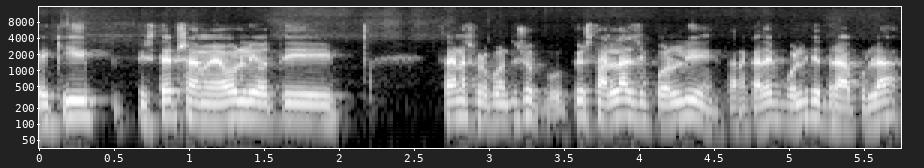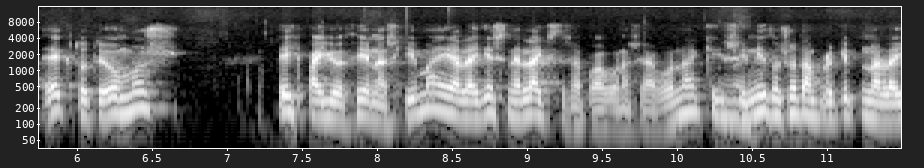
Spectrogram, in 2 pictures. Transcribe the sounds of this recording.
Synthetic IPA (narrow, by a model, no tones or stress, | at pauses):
e̞cipist̪e̞psɐme̞o̞lio̞t̪i | θɐe̞nɐspɾo̞pont̪isoo̰piçoθɐlɐzipo̞liθɐnɐkɐt̪e̞vipo̞lit̪ind̪ɾɐpulɐʔe̞kt̪o̞t̪e̞o̞mo̞s | e̞çi̥pɐʝioθie̞nɐsçimɐiɐlɐʝe̞sine̞lɐçist̪esɐpoɐɣo̞nɐsiɐ̰ɣo̞nɐcesiniθo̞so̞t̪ɐmbɾo̞cip̚t̪unɐlɐʝ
